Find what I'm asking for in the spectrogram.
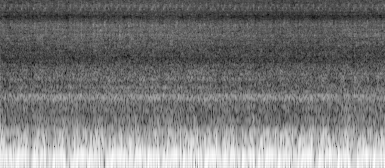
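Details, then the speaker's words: Mopar petrol engine idling after the noisy idler pulley was replaced: steady, even, smooth low hum with no squeal or chirp from the belt; normal idle, noise gone. "start her up oh listen to that you hear it anymore cuz I don't I do not hear it anymore"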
